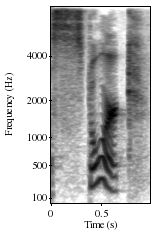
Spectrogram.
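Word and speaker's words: Storque: had its own magazine video cast called the stork that's spelled s-t-o-r-q-u-e in case you were wondering which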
